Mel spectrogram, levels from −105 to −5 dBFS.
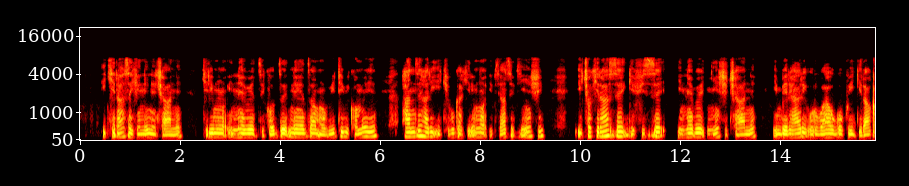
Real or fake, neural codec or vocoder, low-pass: real; none; 7.2 kHz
